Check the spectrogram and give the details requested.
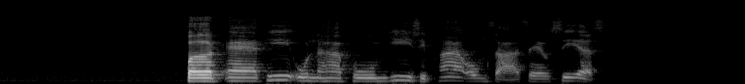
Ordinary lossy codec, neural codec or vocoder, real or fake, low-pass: Opus, 32 kbps; none; real; 9.9 kHz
